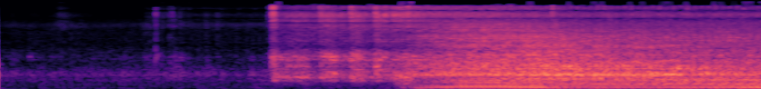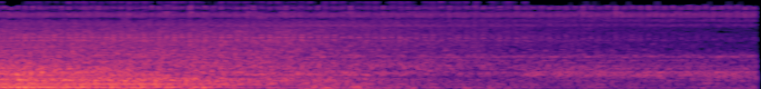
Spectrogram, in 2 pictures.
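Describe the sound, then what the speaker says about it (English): A car engine cranks briefly and catches, then settles into a steady, close, fairly loud idle during a starter and alternator check with a battery tester, after a few quiet seconds. "So let's go start the car."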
